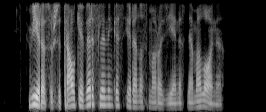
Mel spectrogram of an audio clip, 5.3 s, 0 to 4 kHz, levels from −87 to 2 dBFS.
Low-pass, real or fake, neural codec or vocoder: 3.6 kHz; real; none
